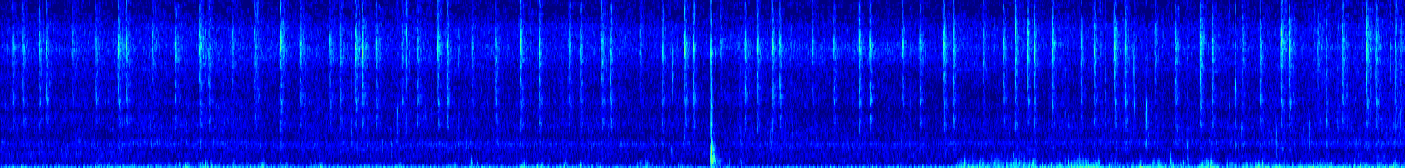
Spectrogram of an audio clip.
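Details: Ford Focus ST with a fast, light ticking from the driver's side over the low engine rumble, like a card flicking bicycle spokes; it stops for a second after a speed bump, and the cause is unknown.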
